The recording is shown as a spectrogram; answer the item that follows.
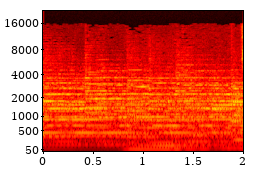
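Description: Church bells ringing in a bell tower, their tones steady and overlapping.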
